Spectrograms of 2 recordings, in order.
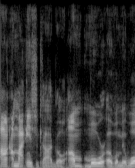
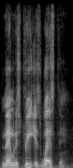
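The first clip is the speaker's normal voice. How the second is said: heated insist; 7 semitones higher than usual. Real, not acted. Arguing with chat over the street name.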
